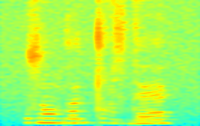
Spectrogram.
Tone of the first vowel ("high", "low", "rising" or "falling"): high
